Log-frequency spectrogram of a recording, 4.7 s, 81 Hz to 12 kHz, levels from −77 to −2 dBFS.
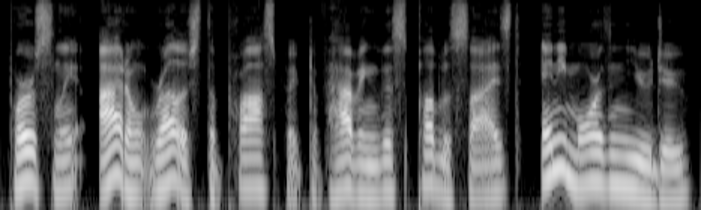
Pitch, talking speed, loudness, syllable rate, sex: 140 Hz, 195 wpm, -21 LUFS, 5.8 syllables/s, male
